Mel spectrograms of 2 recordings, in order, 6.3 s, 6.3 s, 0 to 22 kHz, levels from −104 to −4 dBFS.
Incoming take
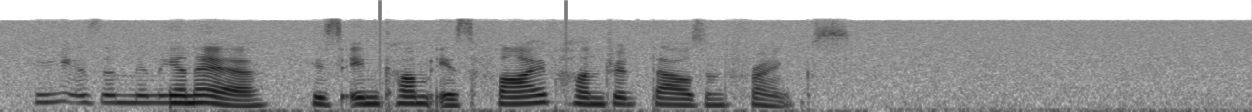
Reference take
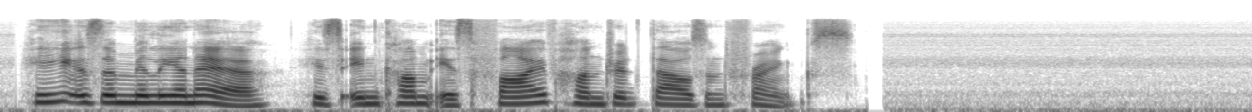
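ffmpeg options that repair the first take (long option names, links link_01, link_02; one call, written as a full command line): ffmpeg -i in.wav -af "adeclick=threshold=4,afwtdn=0.013,asetnsamples=nb_out_samples=441:pad=0,asendcmd='0.85 volume volume -11dB',volume=0dB" out.wav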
